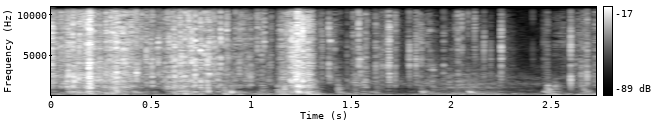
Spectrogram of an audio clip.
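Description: Plastic wrap and tape crackle and tear as items from a Sentro 40 and Addi 46 knitting machine unboxing are pulled out of their packaging, a brief, fairly quiet flurry of close crinkling.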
